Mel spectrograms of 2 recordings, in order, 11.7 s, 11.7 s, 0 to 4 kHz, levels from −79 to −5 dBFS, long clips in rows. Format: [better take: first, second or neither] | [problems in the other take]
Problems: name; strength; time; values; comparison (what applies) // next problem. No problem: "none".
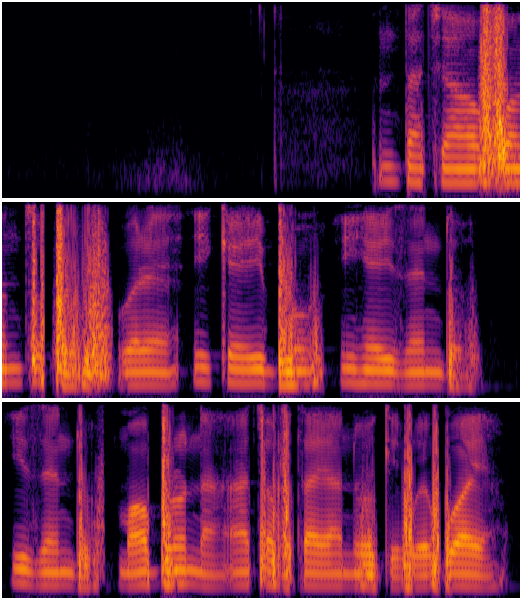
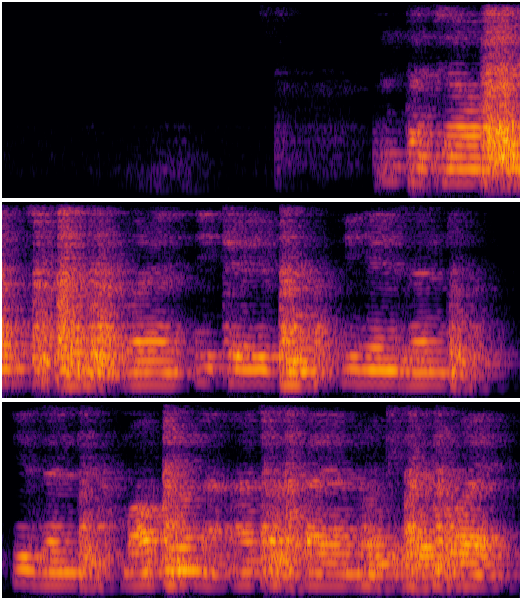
first | room echo; dies away in 0.7 s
